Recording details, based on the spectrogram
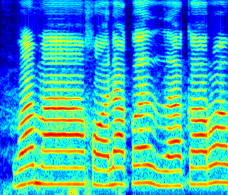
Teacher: نون ساکن کے بعد سا آ رہا ہے تو یہاں پہ اخفا ہو رہا ہے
